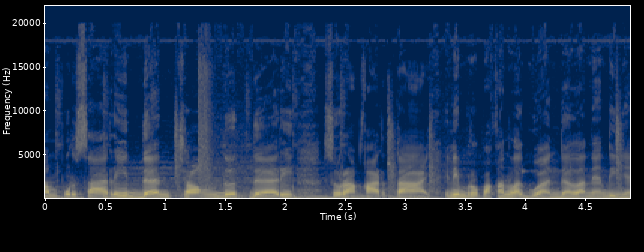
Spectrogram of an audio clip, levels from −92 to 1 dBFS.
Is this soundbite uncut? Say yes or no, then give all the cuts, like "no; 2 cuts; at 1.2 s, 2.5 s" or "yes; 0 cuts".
no; 1 cut; at 3.2 s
